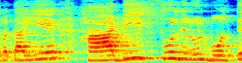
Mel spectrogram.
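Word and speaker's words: Hardy-Schulze: सा रूल है बताइए, हार्डी-सुल्ज रूल बोलते हैं, बट स्पेलिंग को थोड़ा ध्यान रखिएगा, SCH ULZE बोलते हैं, ठीक है। ये क्या है, हार्डी-शुल्ज रूल इसको बोलते हैं, ठीक है।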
